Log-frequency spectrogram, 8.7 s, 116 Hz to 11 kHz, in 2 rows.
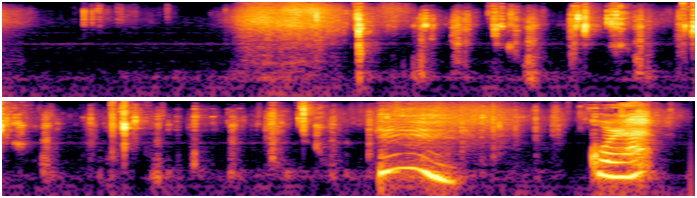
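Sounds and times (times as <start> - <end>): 
crunchy chewing of crispy jowl meat: 2.0 - 8.0.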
